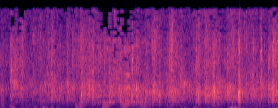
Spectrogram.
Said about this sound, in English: So, yeah, so I think maybe by way of just an applause, just to get everyone, just appreciate her, just with some love, please.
